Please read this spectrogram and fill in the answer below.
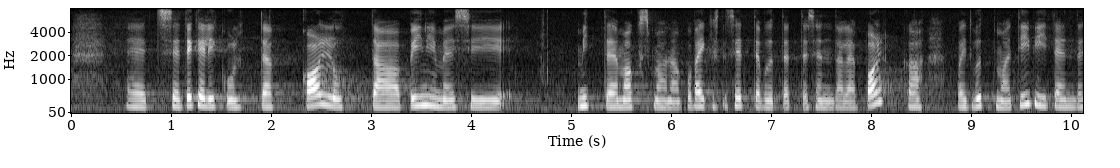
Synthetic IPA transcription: et̪ːˑse̞t̪e̞ɡ̥e̞likːult̪ | kɑlːut̪ːˑɑb̥inʲime̞si | mit̪ːe̞mɑksmɑnɑɡ̥uvæjkːˑe̞st̪e̞se̞t̪ːe̞vɤt̪ːˑe̞t̪ːe̞se̞nd̪̥ɑle̞pɑlkːɑvɑjd̪̥vɤt̪ːˑmɑt̪ibid̪̥end̪̥ɑ

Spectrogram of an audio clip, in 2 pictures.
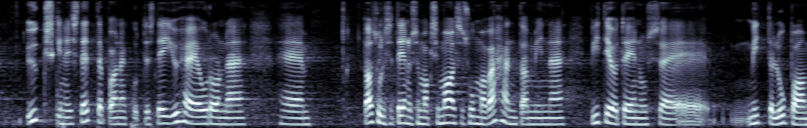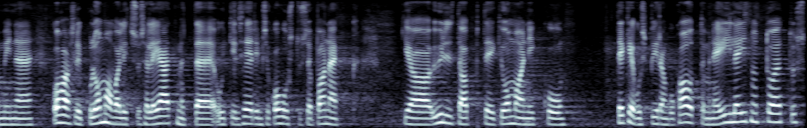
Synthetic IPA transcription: ykskine̞jst̪e̞t̪ːe̞pɑne̞kːˑut̪ːˑe̞st̪e̞jyɦee̞wɾo̞ne | t̪ɑsulise̞t̪e̞ːnuse̞mɑksimɑːlse̞sumːɑvæɦe̞nd̪̥ɑmine̞ | vid̪̥e̞o̞t̪e̞ːnuse̞̰ | mit̪ːe̞lubɑmine̞ko̞ɦɑslikːulo̞mɑvɑlʲit̪suse̞lejæːt̪me̞t̪ːˑe̞ṵt̪ʲːˑilise̞ːɾimise̞ko̞ɦust̪use̞pɑne̞kˑː | jɑylt̪ɑpt̪e̞ːkio̞mɑnikːˑu | t̪e̞ɡe̞vuspiːɾɑŋɡ̥ukɑo̞t̪ːˑɑmineejle̞jd̪̥nud̪̥̚t̪o̞e̞t̪ːˑus

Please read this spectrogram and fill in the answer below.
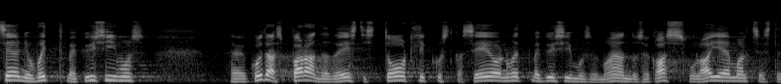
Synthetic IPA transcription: se̞ːo̞njuvɤt̪ːme̞kysʲimus | kujd̪̥ɑspɑɾɑnd̪̥ɑd̪̥ɑe̞ːst̪ist̪ːo̞ːt̪ˑlikːˑust̪̚kɑse̞ːo̞nvɤt̪ːˑme̞kysʲimusvɨjmɑjɑnd̪use̞kɑsvulɑjːemɑlt̪se̞st̪e

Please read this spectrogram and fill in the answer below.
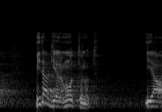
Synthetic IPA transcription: mid̪̥ɑɡio̞lɛmuːt̪ːˑunud̪̥ | jɑ

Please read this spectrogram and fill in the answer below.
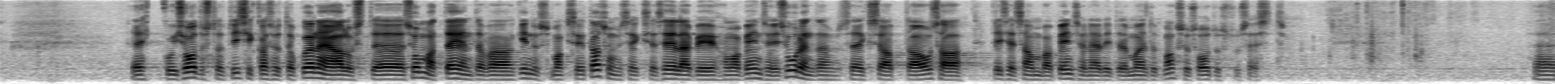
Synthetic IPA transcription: e̞hkːujso̞ːd̪̥ust̪ɑt̪ːˑud̪̥isikːɑsut̪ːˑɑb̥̚kɤne̞ɑlust̪sumːɑt̪ːæje̞nd̪ɑvɑkind̪lust̪mɑkset̪ɑsumise̞ksjɑse̞ːlæb̥io̞mɑpe̞nʲsio̞nisuːɾe̞nd̪̥ɑmise̞ksːɑːb̥̚t̪ɑo̞sɑt̪e̞jse̞sɑmb̥ɑpe̞nʲsio̞neːɾid̪̥e̞lemɤe̞ld̪̥ud̪̥̚mɑksuso̞ːd̪̥ust̪use̞st̪

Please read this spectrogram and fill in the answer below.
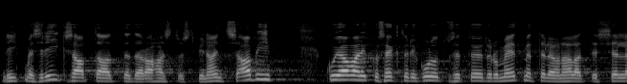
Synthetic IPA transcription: lʔiːkme̞sriːksɑːb̥̚t̪ɑot̪ˑle̞d̪̥ɑɾɑɦɑst̪ust̪finɑnʲt̪sɑbi | kujɑvɑlikːˑuse̞kt̪o̞ɾikulut̪ːˑuse̞ø̞ːt̪uɾume̞ːt̪ˑme̞t̪ˑːe̞leo̞nɑlɑt̪ːˑesːe̞lː

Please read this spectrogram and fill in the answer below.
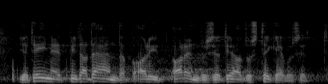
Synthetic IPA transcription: jɑt̪e̞jneːt̪ːˑmid̪ɑt̪æɦɛnd̪ɑb̥ɑ̰iɑɾe̞nd̪usjɑt̪e̞ɑd̪ust̪e̞ɡ̥e̞vuse̞t̪ˑː

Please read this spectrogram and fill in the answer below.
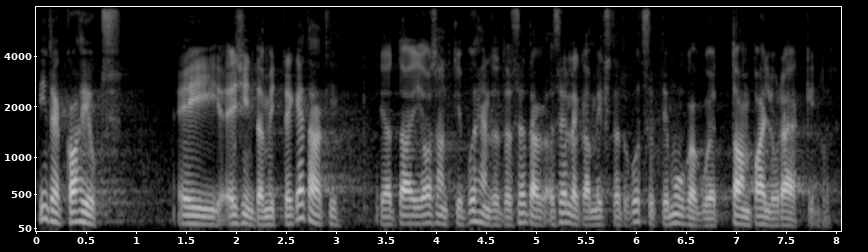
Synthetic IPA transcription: ind̪ekkːɑɦjuks | e̞je̞̰sʲind̪̥ɑmit̪ːe̞ke̞d̪̥ɑɡ̥i | jɑt̪ɑe̞jo̞sɑnd̪̥̚kipɤɦe̞nd̪̥ɑd̪̥ɑse̞d̪ɑse̞lːeɡ̥ɑmikst̪æd̪ɑkut̪sut̪ːimuːɡɑkujet̪ːɑonpɑlʲjuɾæːkːˑinṵd̪̥

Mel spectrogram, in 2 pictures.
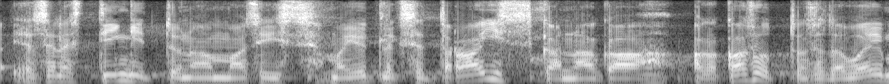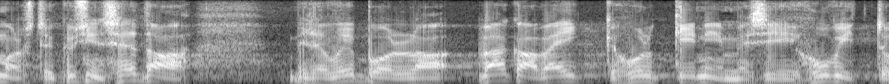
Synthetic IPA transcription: jɑ̰se̞lːest̪ːiŋɡ̥it̪ːˑunɑmɑsiːsmɑejyt̪ːˑle̞kset̪ːˑrʔɑjskɑnɑɡ̥ɑːɡ̥ɑkɑsut̪ːˑɑnse̞d̪̥ɑvɤjmɑlust̪jɑkysinse̞d̪̥ɑ | mid̪̥ɑvɤjbo̞lːɑvæɡ̥ɑvæjkːˑeɦulkːˑinime̞sihuvit̪ːˑu

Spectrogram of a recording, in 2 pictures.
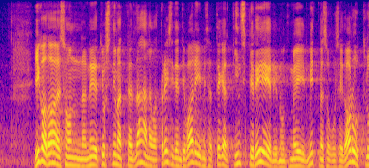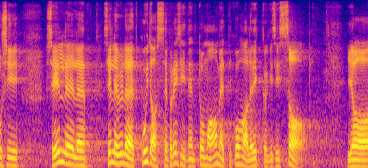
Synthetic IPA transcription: iɡ̥ɑt̪ɑɦe̞so̞nne̞ːd̪̥just̪nimelt̪ːneːd̪læɦenevɑd̪̥̚pre̞sʲid̪e̞nʲd̪̥ivɑlʲimise̞d̪̥̚t̪ːe̞ɡ̥elt̪ːˑinspiɾe̞ːɾinud̪̥me̞jd̪mit̪me̞suɡ̥use̞jd̪̥ɑɾut̪lusi | selːele | se̞lːe̞yle̞ːt̪ˑkujd̪̥ɑsːe̞pre̞sʲid̪̥e̞nt̪ːˑo̞mɑɑme̞t̪ːˑiko̞ɦɑle̞ikːɑɡisisːɑːb̥ | jɑ

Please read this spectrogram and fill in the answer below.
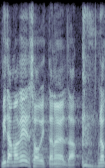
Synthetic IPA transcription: mit̪æmɑʋeːlsoːʋit̪ːɑnøeld̪ɑmino

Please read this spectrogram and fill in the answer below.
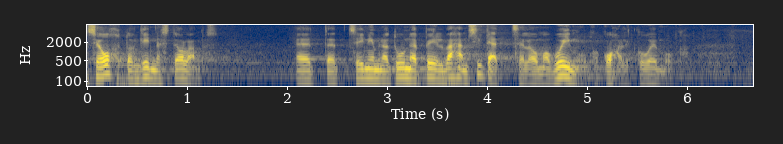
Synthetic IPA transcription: seo̞ht̪o̞ŋkind̥̪lɑst̪io̞lḛmɑs | et̪ːˑet̪seinimenet̪unːeb̥veːlvæɦæmsit̪et̪ːˑse̞lːeo̞mɑvɤjmuɡ̥ɑko̞hɑ̰likːˑuvɤjmṵɡ̥ɑ̥

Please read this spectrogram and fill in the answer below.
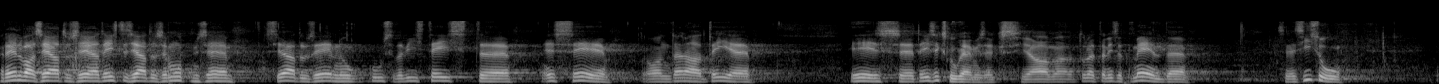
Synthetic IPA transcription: ɾe̞lvɑse̞ɑd̪use̞jɑt̪e̞jst̪e̞s̬e̞ɑd̪us̬e̞muːt̪ˑmise̞ | se̞ɑd̪useːlnukuːsːɑd̪̥ɑviːst̪e̞jst̪ese̞ːo̞nt̪ænɑt̪e̞je | e̞ːst̪e̞js̬e̞ksluɡ̥e̞mise̞ksjɑt̪ulet̪ːˑɑnlis̬ːɑlt̪me̞ːld̪̥e̞ | se̞lːesisu

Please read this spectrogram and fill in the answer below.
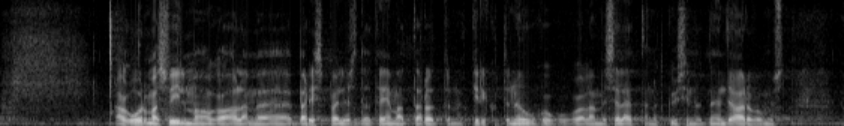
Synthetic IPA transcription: ɑɡ̥ɑurmɑsvilmɑoɡ̥ɑo̞le̞mepæɾispɑlʲjuse̞d̪ɑt̪e̞ːmɑt̪ˑːɑɾut̪ːˑɑnud̪̥̚kiɾikːˑu̥t̪ˑːenɤwɡo̞ɡ̥uɡ̥ɑo̞lemːese̞le̞t̪ːˑɑnud̪̥̚kysinud̪̥ne̞nd̪̥e̞ɑrvɑmust̪

